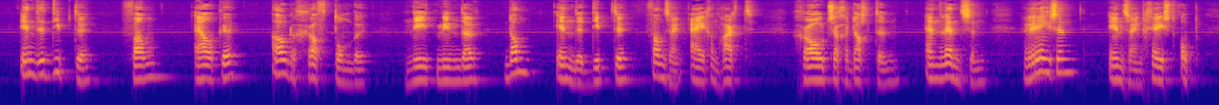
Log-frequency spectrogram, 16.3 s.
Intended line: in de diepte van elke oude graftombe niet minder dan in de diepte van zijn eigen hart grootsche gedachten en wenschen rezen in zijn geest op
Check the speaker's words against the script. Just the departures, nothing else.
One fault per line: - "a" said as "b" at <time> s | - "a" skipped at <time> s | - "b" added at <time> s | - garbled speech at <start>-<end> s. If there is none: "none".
none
